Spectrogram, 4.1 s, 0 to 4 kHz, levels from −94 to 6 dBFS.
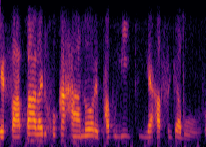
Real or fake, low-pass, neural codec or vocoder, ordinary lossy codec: real; 3.6 kHz; none; Opus, 24 kbps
